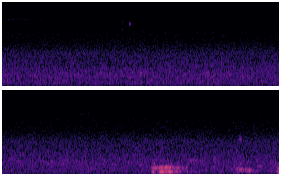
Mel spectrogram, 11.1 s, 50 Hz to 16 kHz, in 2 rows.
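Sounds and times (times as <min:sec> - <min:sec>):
faint steady background hiss: 0:00.0 - 0:11.0.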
